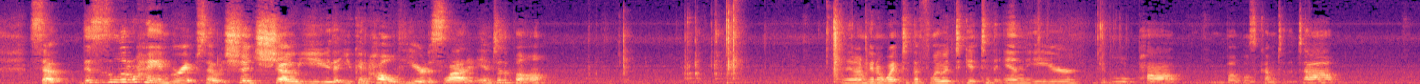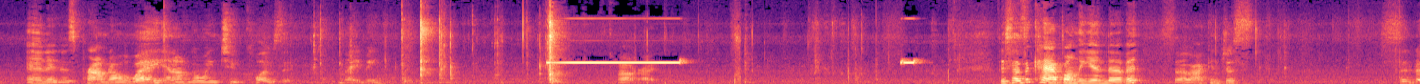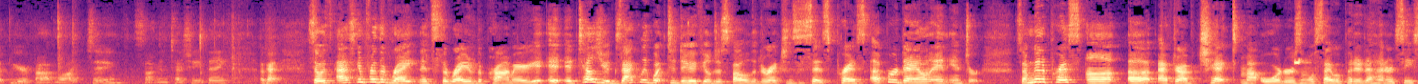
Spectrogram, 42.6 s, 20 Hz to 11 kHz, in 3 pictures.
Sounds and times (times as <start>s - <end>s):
Speech: 0.3s - 5.5s, 8.4s - 13.4s, 14.4s - 18.1s, 24.2s - 26.8s, 28.1s - 42.5s.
